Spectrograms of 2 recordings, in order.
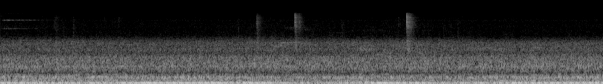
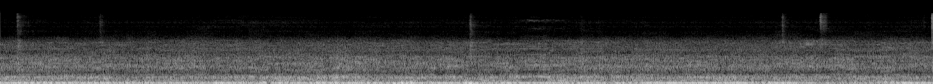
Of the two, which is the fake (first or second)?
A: second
